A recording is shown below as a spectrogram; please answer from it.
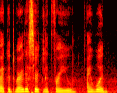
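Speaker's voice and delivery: plain reading voice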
